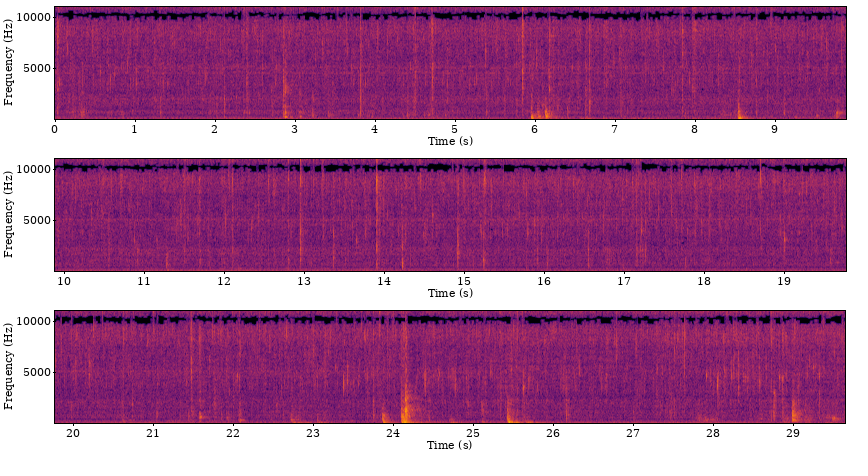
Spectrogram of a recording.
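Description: Two bone-in rib steaks sizzling steadily in hot fat in a nonstick frying pan, with a scatter of sharper clicks and pops; the loudest few come about three quarters of the way through.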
